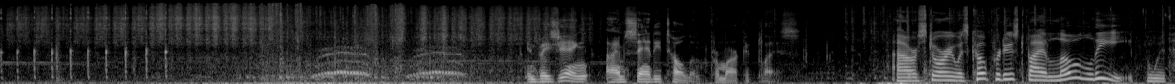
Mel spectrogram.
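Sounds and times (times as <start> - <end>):
pigeons cooing at a coop: 0.1 - 5.9
speech: 5.3 - 8.1, 9.0 - 11.7.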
